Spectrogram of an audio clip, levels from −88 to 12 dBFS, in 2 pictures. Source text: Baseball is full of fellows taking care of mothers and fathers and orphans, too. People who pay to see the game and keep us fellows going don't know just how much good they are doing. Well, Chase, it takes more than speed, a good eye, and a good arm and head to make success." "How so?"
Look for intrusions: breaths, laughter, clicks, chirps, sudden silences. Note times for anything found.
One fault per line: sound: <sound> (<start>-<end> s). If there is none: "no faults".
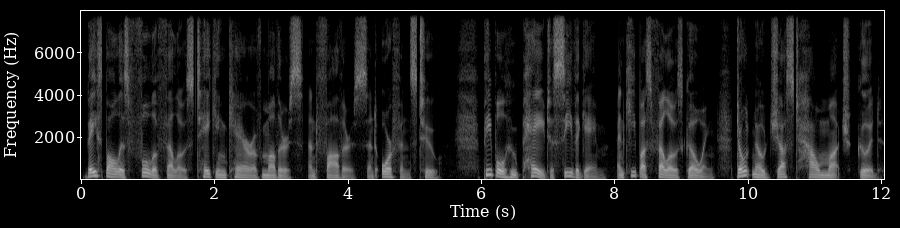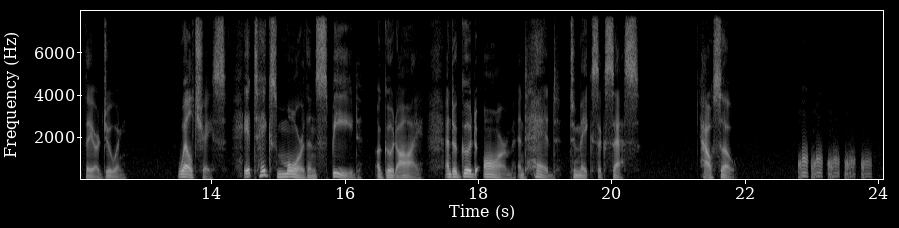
sound: laugh (22.8-23.9 s)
